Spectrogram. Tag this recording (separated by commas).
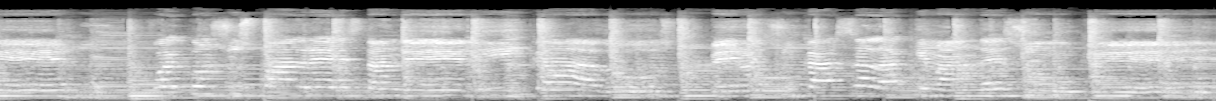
Musical instrument, Music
